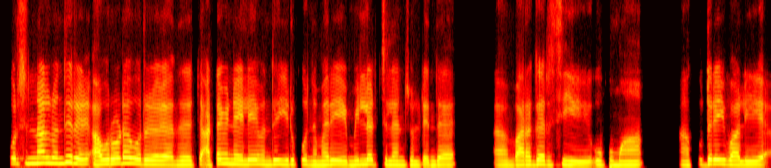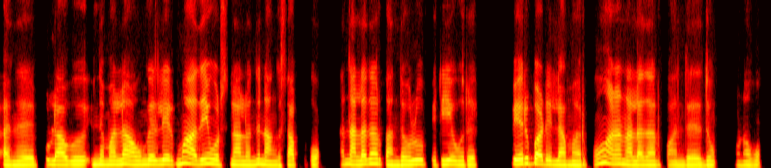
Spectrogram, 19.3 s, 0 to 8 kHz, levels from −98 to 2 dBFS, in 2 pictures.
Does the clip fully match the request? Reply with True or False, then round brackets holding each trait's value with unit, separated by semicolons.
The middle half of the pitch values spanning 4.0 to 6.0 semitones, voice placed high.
False (3.0 semitones; 200 Hz)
